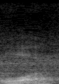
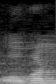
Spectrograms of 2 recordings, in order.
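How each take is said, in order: First: The word is contracted, the middle consonant dropped. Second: The word is said in full, with two syllables. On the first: "contracted form" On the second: "ওভার না বলে"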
